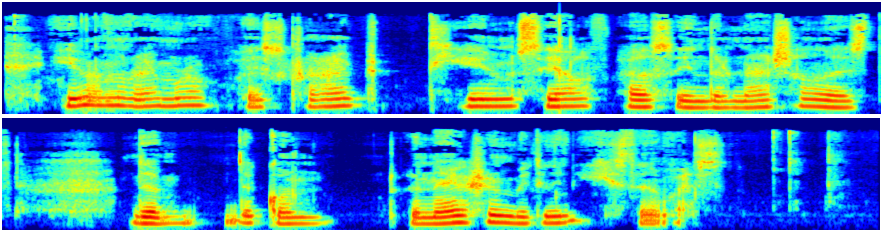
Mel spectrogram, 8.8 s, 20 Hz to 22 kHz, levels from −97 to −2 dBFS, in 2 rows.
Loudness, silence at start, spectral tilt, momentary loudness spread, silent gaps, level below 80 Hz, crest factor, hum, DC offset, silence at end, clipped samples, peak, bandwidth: -19 LUFS; 0.05 s; -3.5 dB/octave; 13 LU; none; -64 dBFS; 20 dB; none; under 0.1%; 0.2 s; under 0.1%; 0 dBFS; 15.5 kHz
